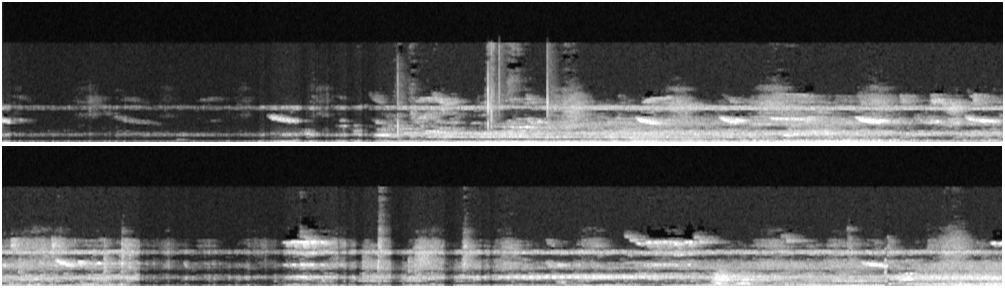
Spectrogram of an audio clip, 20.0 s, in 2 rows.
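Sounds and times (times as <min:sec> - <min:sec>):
high insect tone: 0:00.0 - 0:20.0
birds falling chirps: 0:02.8 - 0:20.0
sharp clicks: 0:03.8 - 0:05.7.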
